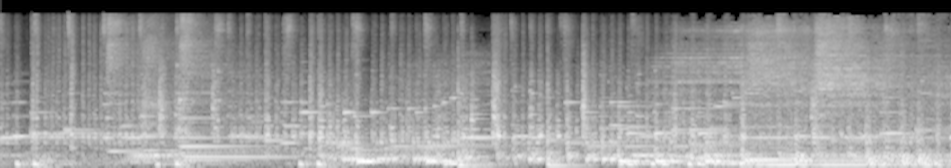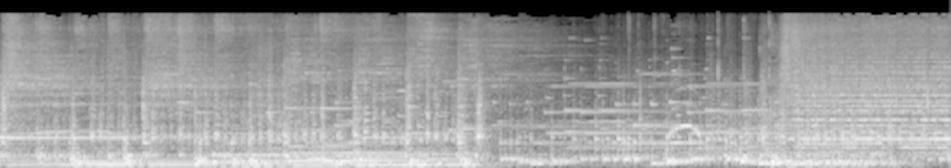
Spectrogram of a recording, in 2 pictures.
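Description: Marching band percussion playing a feature: marimbas and other mallet percussion with drums and bass drums, many struck notes over sustained low notes.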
